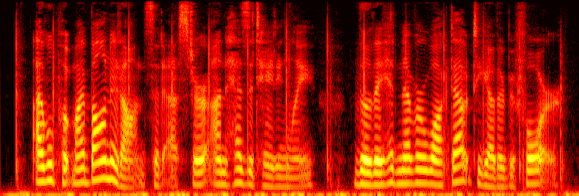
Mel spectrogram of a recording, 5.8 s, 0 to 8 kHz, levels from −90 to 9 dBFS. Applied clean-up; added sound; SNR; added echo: none; Walk, footsteps; 13 dB; none.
